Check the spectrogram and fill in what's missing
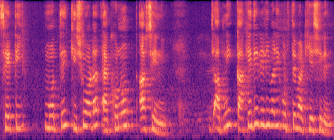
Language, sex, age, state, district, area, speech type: Bengali, male, 18-30, West Bengal, Howrah, urban, spontaneous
